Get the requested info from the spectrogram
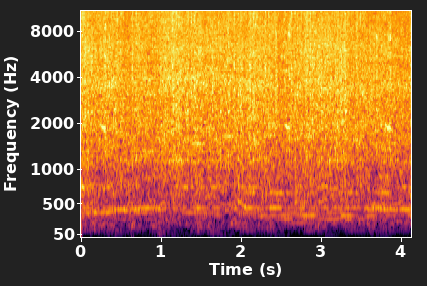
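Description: Background music playing under a dense, steady patter of many press camera shutters firing at once.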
